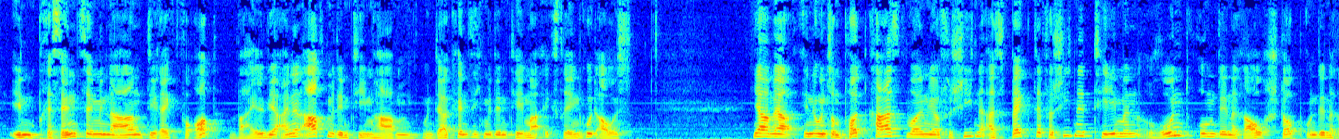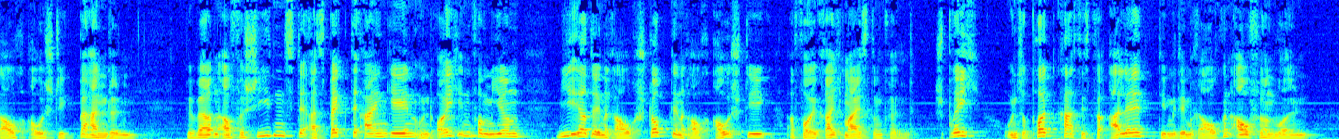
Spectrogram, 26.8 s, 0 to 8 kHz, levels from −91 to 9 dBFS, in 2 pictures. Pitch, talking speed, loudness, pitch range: 140 Hz, 160 wpm, -20 LUFS, 110-170 Hz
